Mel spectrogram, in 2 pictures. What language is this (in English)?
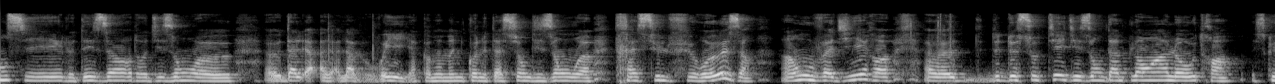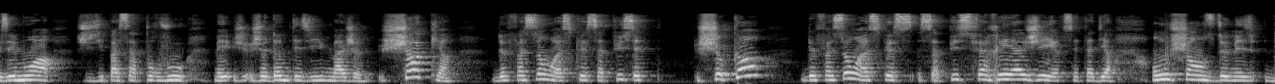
French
